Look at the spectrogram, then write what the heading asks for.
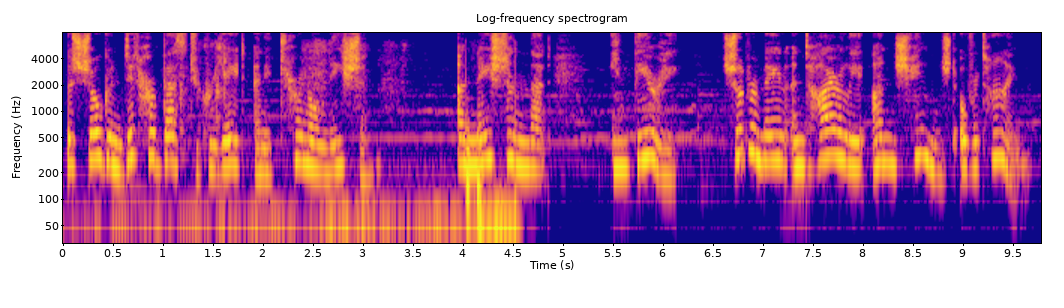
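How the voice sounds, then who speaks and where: A woman voicing a reserved, unworldly divine ruler in a video game, speaking in a measured, formal way. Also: on the high side, over music, lightly acted. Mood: composed.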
